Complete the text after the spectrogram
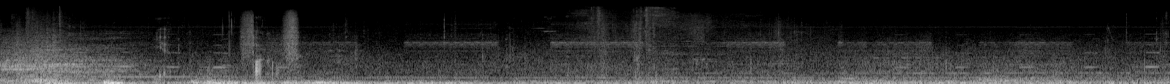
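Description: A motion tracker beeps softly.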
